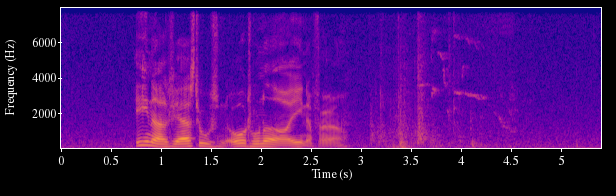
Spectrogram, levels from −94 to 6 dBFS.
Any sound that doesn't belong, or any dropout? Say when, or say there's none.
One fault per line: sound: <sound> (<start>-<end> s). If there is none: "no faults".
sound: squeak (3.1-4.6 s)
